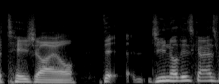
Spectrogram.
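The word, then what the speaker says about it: Tegile: say tagile it's t-e-g-i-l-e i want to say tigual together and he says we pronounce it like with a southern drawl and i would say oh you mean but he says something like uh tagile do you know these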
